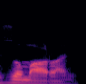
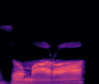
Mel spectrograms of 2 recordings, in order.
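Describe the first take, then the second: First: The word ends with an added n sound. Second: The word ends on a vowel, with no n. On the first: The reader continues without pausing. "But if you choose not to stop ... you can say zumaran" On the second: The reader pauses at the end of the word. "If you stop right here, you can pronounce it zumara"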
